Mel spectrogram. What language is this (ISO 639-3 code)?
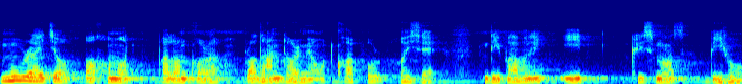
asm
